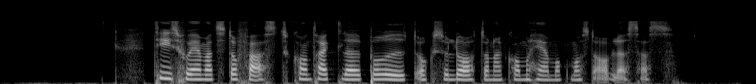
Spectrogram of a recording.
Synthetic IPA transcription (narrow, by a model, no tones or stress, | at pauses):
t̪ʰiːsɧeːmat̪st̪oːɾfast̪kʰɔnt̪ʰɾak̚t̪ʰløːpəɾʉ̟ːt̪ʰɔksʊld̪ɑːt̪əɳakʰɔmːəɾɦɛmːɔkmɔst̪ə̰ɑ̰ːvlø̰ːsa̰s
